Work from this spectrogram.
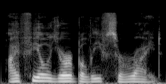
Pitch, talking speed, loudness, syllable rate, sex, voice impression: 130 Hz, 215 wpm, -16 LUFS, 5.4 syllables/s, male, masculine, middle-aged, slightly muffled, slightly fluent, slightly calm, friendly, slightly reassuring, slightly kind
